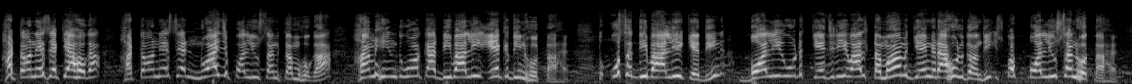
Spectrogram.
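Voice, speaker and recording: A man's voice: very high-pitched, lively intonation, normal speed, hardly any pauses, sharp tone. A man making an impassioned political argument in a street debate, combative and full of rhetorical questions. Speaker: member of the public in a street debate.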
